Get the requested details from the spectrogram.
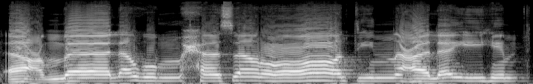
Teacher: آگے أَعْمَالَهُمْ حَسَرَاتٍ عَلَيْهِمْ، حسرات یہاں پہ تنوین ہے اور اس کے بعد علیہم کے شروع میں عین ہے، تنوین کے بعد عین، مطلب کیا ہے کہ یہاں پہ اظہار کرنا ہے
